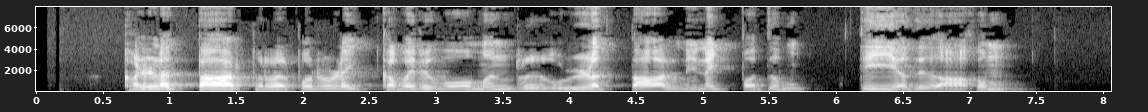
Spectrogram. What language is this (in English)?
Tamil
